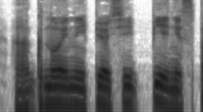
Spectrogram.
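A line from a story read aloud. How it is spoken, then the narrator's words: Growling, to no one. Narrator (Russian): прорычала Мэгги, никому в особенности не обращаясь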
